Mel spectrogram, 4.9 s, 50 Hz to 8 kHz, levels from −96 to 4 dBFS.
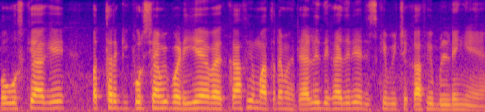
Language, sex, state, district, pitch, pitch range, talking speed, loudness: Hindi, male, Uttar Pradesh, Jalaun, 150 Hz, 140-160 Hz, 270 wpm, -18 LUFS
